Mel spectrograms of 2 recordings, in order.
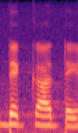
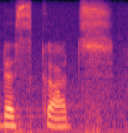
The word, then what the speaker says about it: Descartes: Then next point, psychology was influenced by René Descartes and it's pronounced as Descartes, not Descartes.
